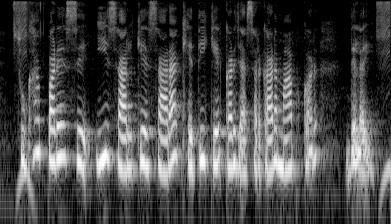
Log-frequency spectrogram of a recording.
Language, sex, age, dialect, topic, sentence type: Magahi, female, 46-50, Western, agriculture, statement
